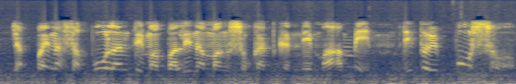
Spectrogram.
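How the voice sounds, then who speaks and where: An actor playing a devoted middle-aged widower father in a radio drama, mixing English into his drawn-out talk and reluctant to love again. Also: high voice, big pitch swings, bright, forceful tone, slight background noise, heavily acted, low-quality recording. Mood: wistful, devoted. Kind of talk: Ilocano radio drama acting.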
